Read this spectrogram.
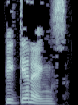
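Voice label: "beginnings", en, uk British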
